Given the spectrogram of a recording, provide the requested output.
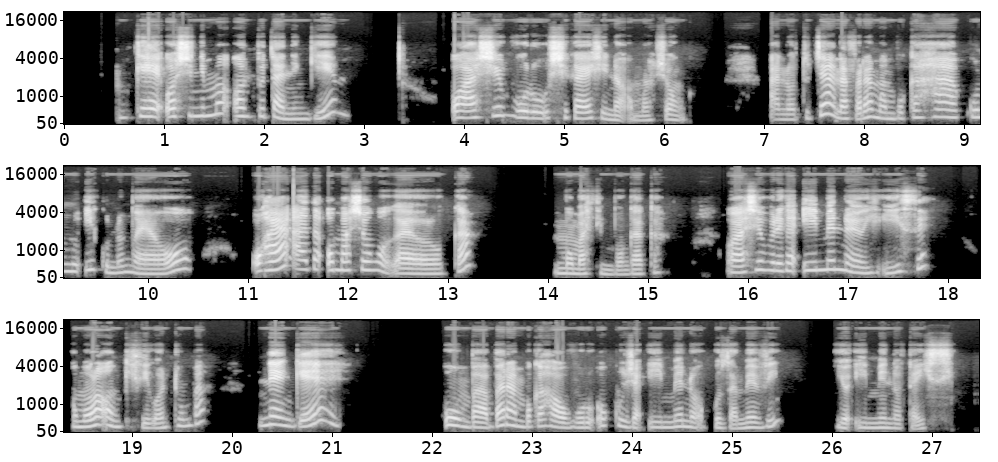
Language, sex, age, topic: Oshiwambo, female, 18-24, agriculture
